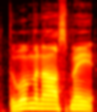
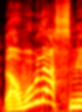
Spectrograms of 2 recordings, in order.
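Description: First: It is said in the speaker's own accent. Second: It is said in a put-on South American accent.

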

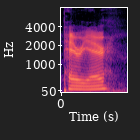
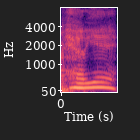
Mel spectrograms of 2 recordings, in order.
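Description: First: The stress is on the first syllable. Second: The stress is on the last syllable. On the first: "that's how you say it?" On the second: "They hit it's the end"

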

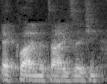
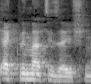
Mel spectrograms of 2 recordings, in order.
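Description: First: The vowel sounds like in 'climate'. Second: The vowel does not sound like in 'climate'. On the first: The speaker calls it right. "It should be acclimatization. Like from the word climate" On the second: The speaker calls it wrong. "We say acclimatization, it's wrong"

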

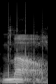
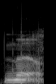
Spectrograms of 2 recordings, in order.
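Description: First: The name is said with an 'oh' vowel. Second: The name is said with an 'oo' vowel. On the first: This is the common pronunciation. The speaker calls it wrong. "Mo is how people pronounce it" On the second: This is the original Danish pronunciation. The speaker calls it right. "But it's actually Moo"

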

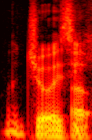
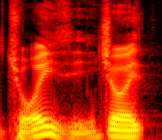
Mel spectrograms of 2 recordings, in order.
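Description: First: The vowel is a plain standard 'er' sound. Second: The vowel is an 'oy' sound like New Jersey.

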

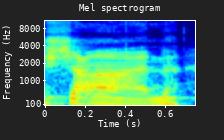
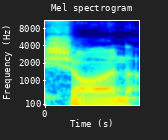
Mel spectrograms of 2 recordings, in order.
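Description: First: The vowel is long and drawn out. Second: The vowel is short and neutral. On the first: It carries the speaker's home-region accent. "I can't not say Sean when I think about my name or my namesakes in Ohio" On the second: It is the careful form used when introducing oneself. "I will make sure I say Sean"

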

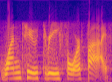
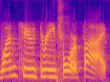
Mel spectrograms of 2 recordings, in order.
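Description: First: The voice is pressed and tight at normal pitch. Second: The voice is pressed and tight at higher pitch. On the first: "if I do the counting with a little bit of pressing, it would sound like" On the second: "or at a higher pitch"

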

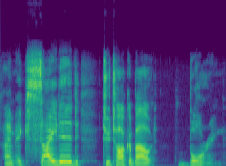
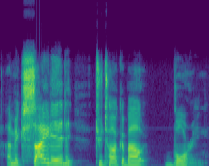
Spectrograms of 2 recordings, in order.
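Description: First: It is said in a plain, flat tone. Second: It is said with a forced excited tone.

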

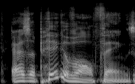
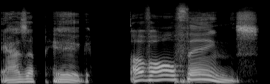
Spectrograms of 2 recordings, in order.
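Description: First: The phrase is read with expressive, lively pitch. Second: The phrase is read with flat, unnatural pitch. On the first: The speaker calls it right. "is what it should have been said" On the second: The speaker calls it wrong. "The inflections were all wrong"

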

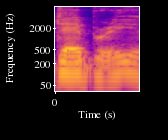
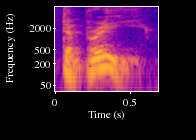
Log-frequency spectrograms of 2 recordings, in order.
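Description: First: It is said with a British pronunciation. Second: It is said with an American pronunciation. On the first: "as we call it here" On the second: "It's debris"

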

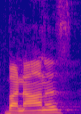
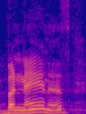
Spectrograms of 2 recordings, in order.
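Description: First: It is said in the speaker's own non-American accent. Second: It is said in an American accent.

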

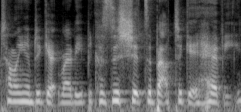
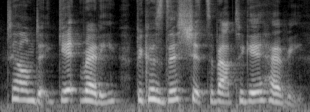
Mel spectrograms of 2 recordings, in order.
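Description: First: The sentence runs on without a dramatic pause. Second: The sentence contains a deliberate dramatic pause. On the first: The speaker calls it wrong. "I had to say that differently" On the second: The speaker calls it right. "you gotta pause"

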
